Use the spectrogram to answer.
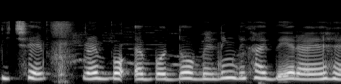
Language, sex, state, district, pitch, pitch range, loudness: Hindi, female, Assam, Sonitpur, 265 Hz, 250-280 Hz, -14 LUFS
